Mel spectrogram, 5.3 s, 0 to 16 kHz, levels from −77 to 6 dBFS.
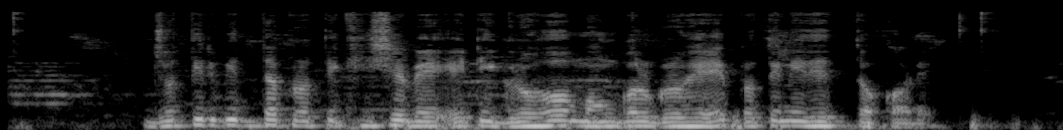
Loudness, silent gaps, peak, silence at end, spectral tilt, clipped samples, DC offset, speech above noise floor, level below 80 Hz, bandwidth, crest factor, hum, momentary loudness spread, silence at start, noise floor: -25 LUFS; none; -10 dBFS; 0.4 s; -7 dB/octave; under 0.1%; under 0.1%; 24 dB; -48 dBFS; 11.5 kHz; 14 dB; none; 16 LU; 0.05 s; -48 dBFS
